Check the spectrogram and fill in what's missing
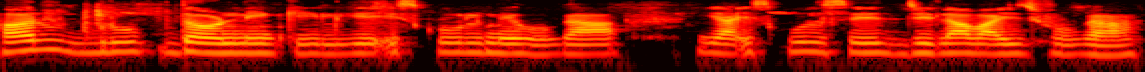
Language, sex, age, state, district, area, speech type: Hindi, female, 30-45, Uttar Pradesh, Ghazipur, rural, spontaneous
